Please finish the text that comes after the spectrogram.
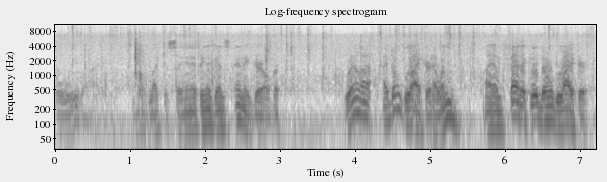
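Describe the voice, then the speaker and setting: Deep, mellow, grudging 1930s radio leading man. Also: very animated, fairly quick. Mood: irritated, disdainful. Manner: hesitant starts, wry, grumbling. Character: Chris, blunt, grudging young male shop partner. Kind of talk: 1930s radio soap opera acting. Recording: muffled, hissy 1939 radio broadcast recording.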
